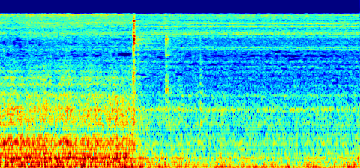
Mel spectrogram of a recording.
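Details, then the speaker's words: Homemade Reil-style propane forge burner from hardware-store pipe: steady hissing roar softens and drops partway as air is adjusted, flame now very reducing. "now that's very reducing"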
